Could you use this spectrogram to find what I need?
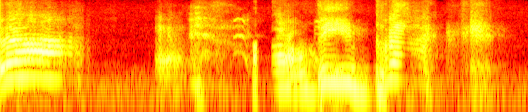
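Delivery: very high, stretched, drawn-out screaming grunt. Voicing a character tackled off a cliff: screaming grunt. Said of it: "a screaming grunt of".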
